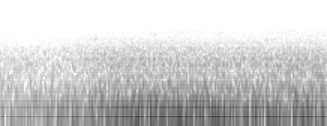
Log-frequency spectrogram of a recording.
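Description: Low, steady rumble of a car heard from inside the cabin, growing slightly louder about half a second in.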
